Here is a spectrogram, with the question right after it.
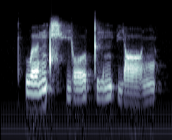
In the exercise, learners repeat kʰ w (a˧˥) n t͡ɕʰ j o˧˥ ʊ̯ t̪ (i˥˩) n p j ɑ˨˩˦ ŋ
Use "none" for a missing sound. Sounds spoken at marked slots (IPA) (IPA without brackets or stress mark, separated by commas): ə˧˥, i˧˥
